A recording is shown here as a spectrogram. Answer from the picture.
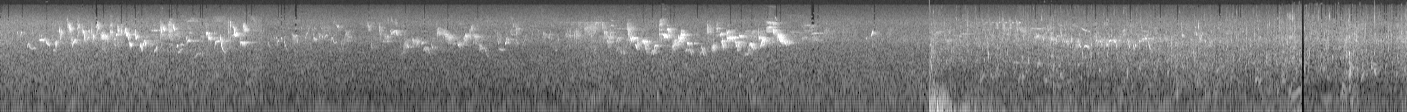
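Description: Faint wild birdsong: bouts of quick, varied high chirps and trills. About two-thirds through, a low rumbling noise cuts in suddenly.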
